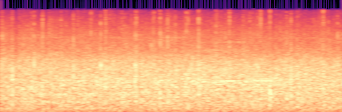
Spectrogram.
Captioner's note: applause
